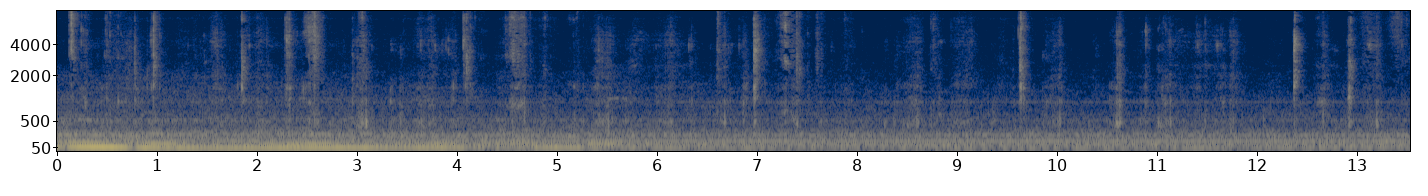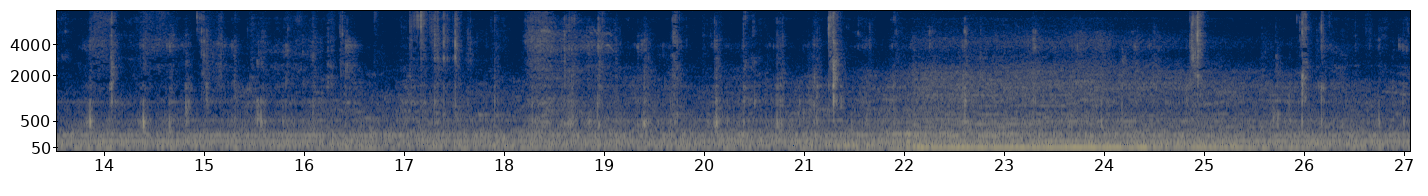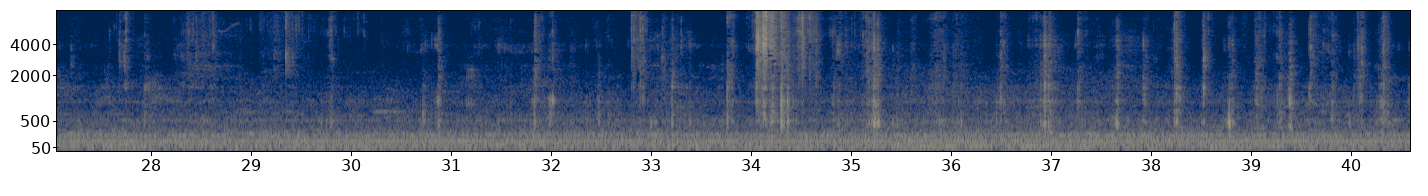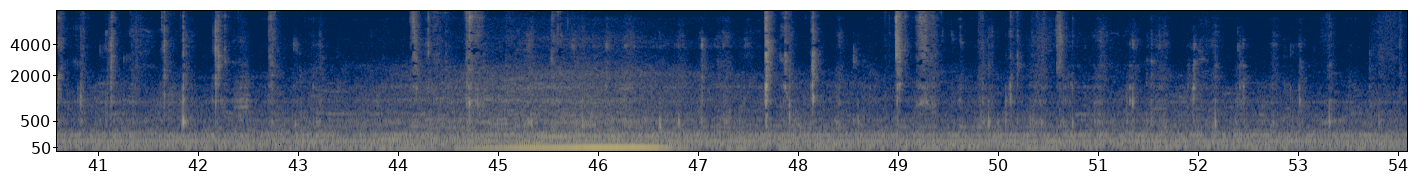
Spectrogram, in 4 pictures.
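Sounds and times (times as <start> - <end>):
crunchy chewing: 0.0 - 54.0
steady low hum: 0.0 - 54.0
low rumble: 12.6 - 48.8.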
